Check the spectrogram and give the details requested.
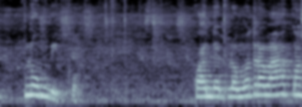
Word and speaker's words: plúmbico: Entonces, comenzamos con el negativo, luego tenemos el plomo, y no se dice plómico, sino plum, como le dije anteriormente, la raíz plum, y como trabaja con la mayor, plúmbico.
